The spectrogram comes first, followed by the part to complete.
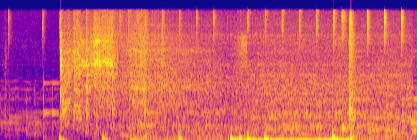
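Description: A vehicle engine starts about a second in and keeps running, with a heavier low rumble from about halfway that eases off near the end. Background music plays throughout.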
